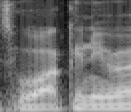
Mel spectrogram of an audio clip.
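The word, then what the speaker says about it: Tawakoni: Am I saying Tewakini right? – You're saying it right? Okay, yes, sir. You're good. Sure. Yeah, you're good.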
